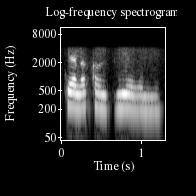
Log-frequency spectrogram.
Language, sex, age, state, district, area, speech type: Telugu, female, 30-45, Andhra Pradesh, Anakapalli, urban, conversation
